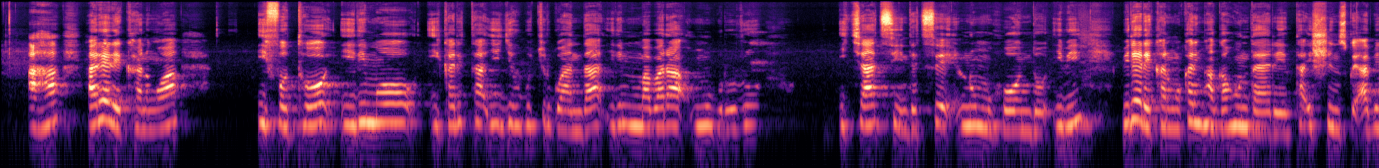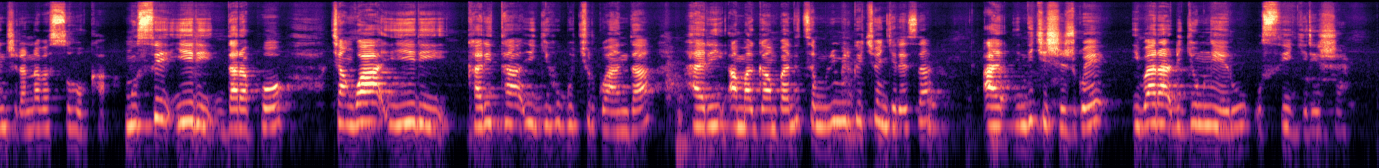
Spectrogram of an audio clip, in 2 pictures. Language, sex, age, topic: Kinyarwanda, female, 18-24, government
